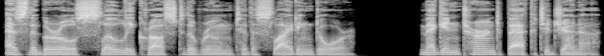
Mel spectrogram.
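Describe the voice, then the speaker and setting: Deep, slow-paced man narrating dramatically. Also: steady tone, no room sound, clean studio sound. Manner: deliberate, suspenseful. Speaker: audiobook narrator. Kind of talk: dramatic scripted story narration.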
